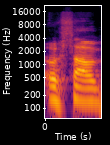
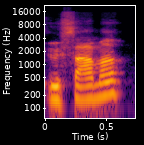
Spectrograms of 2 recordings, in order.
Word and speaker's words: Usama: It's like when you're like really high level, nobody said Osama bin Laden. It was always Usama with a U because that's closer to the actual pronunciation.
